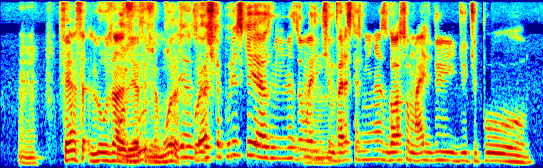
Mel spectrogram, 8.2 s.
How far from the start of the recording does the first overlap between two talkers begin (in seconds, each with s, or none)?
1.7 s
